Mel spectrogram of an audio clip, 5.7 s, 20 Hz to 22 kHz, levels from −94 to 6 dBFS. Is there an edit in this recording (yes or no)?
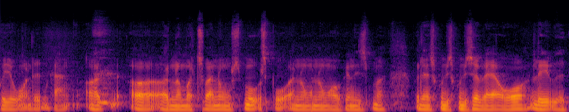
yes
